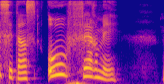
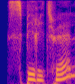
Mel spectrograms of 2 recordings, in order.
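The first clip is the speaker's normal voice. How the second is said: Spirituel repeated much softer and lower; 4 semitones lower, 10 dB quieter than usual. Shown as a demonstration. Teacher echoes Spirituel quietly for the class. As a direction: softly echo Spirituel. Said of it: "Répétez après moi".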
